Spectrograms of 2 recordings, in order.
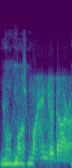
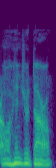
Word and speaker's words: Mohenjo-Daro: Mohenjo-Daro. – Mohenjo-Daro.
